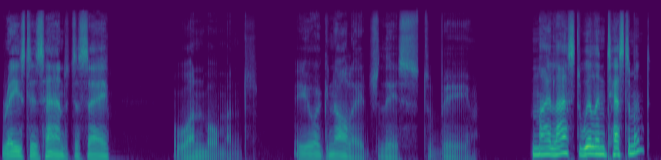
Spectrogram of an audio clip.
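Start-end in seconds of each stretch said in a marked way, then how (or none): 2.2-5.8 low, slow, faded muffled voice. Acted. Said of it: "in a muffled voice of which there seemed to be very little left". 6.7-8.1 put-on amused young man voice. Nephew jokes, laughing.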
